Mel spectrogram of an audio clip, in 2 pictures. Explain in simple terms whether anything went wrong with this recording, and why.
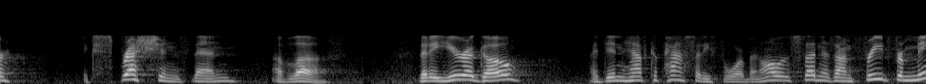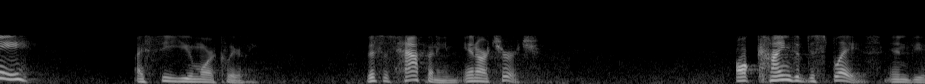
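Comfort noise in place of the background: during pauses the sender likely stopped transmitting, and the receiver filled each gap with invented noise. You hear the real room sound swapped for a flat, slightly quieter hiss at 0.44–0.84, 3.64–3.92, 5.6–5.88, 9.84–10.6, 12.12–12.72 and 14.96–16.6 seconds.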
